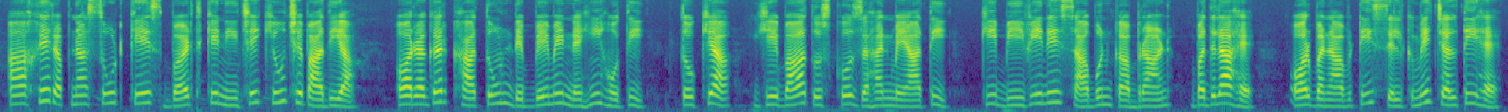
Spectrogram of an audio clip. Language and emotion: Hindi, neutral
